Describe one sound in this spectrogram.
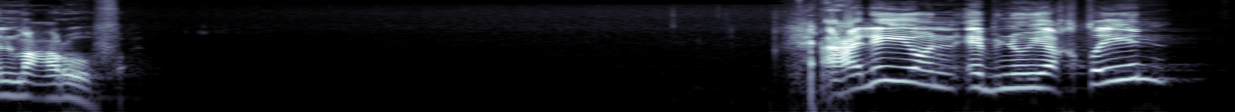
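An elderly man speaks calmly and with feeling into a close microphone, pausing between phrases.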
